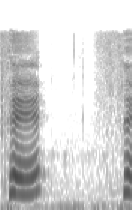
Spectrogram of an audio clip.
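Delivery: isolated "ث" as a voiceless th; lisped, airy th in "ث"; tongue tip out. Shown as a demonstration. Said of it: "نوک زبان بیرون".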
